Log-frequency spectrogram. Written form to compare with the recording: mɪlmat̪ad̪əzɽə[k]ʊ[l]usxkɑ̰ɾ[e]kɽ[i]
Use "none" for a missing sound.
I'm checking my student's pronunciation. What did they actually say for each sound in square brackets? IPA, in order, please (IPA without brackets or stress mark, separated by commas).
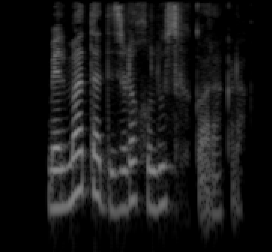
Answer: x, l, a, a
